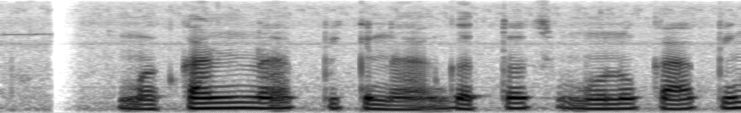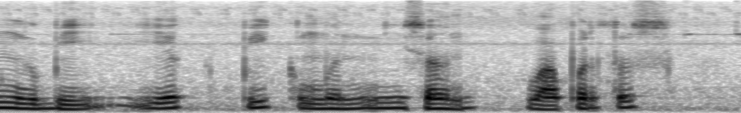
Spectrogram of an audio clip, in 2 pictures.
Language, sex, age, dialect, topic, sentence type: Marathi, male, 31-35, Northern Konkan, agriculture, statement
